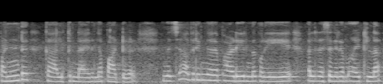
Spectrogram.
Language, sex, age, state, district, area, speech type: Malayalam, female, 18-30, Kerala, Thrissur, urban, spontaneous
